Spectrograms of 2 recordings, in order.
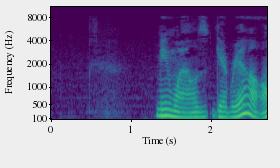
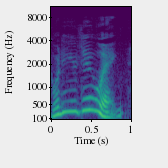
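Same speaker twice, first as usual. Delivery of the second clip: incredulous question; 11 semitones higher than usual. Retold or imitated. Xena puzzled by Gabrielle's strut.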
